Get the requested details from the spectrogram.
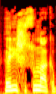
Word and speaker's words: Риши Сунак: Кстати, я вчера обещал вам узнать, как Риши Сунака правильно произносит BBC. Риши на вторую «и» ударение. Сунак. Вот так правильно звучит имя этого человека.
